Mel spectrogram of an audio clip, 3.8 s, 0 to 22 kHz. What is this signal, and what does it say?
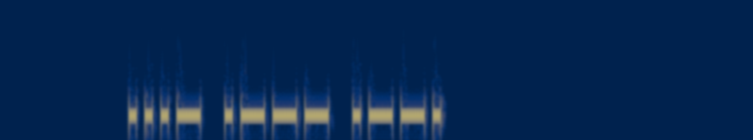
Morse code, heard as a keyed tone, about 30 wpm, 700 Hz. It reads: VJP
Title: USA Call Sign Postfixes - 3 Letters 30wpm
